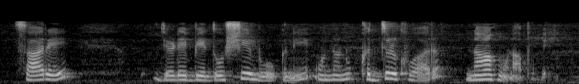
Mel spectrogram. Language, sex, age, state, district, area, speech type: Punjabi, female, 45-60, Punjab, Tarn Taran, urban, spontaneous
